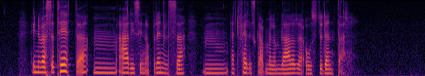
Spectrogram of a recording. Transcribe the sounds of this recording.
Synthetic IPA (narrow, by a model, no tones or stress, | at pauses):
ʉnɪʋæsɪt̪ʰeːt̪ə̰ | æ̰ːɾiːsiːnɔ̰pɾɪnəl̩sə | ɛt̪fɛləskɑ̰ːpmɛlɔmlæːɾəɾə̰ʔoːst̪ʉd̪ɛnt̪ə̰ɾ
